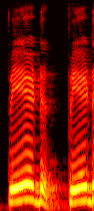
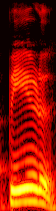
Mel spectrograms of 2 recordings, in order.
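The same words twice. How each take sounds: First: पेड़ ending in a hard retroflex d; पेड़ with undotted ड sound; wrong hard-d ending. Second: पेड़ ending in a flapped retroflex r; पेड़ with dotted ड़ sound; correct flapped ending. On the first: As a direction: say पेड़ as ped, no flap. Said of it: "नहीं होता". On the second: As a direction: flick the tongue at the end of पेड़. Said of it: "नीचे बिंदी आएगी". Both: Shown as a demonstration.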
